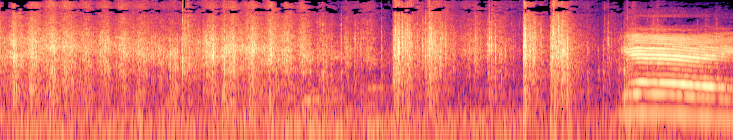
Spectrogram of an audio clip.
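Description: A plastic bag crinkles as crumbs are shaken out.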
